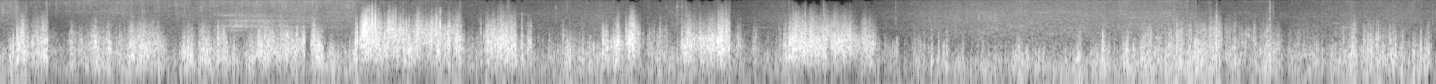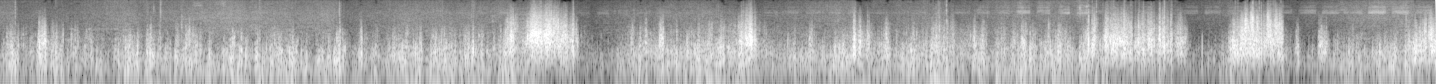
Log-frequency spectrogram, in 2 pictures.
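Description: Wind buffeting the microphone of a camera carried on a moving bicycle, a loud, gusty rumble that surges and eases over and over.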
